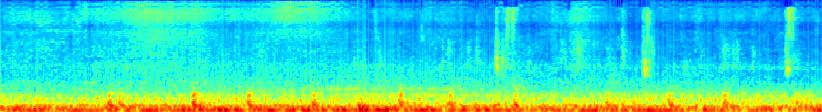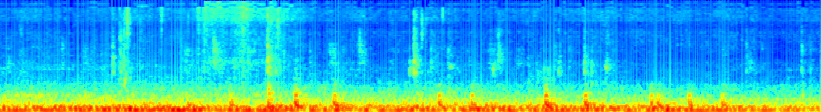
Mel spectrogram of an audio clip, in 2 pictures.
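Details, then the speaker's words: Honda Freed on the road: sharp, loud irregular tek-tek knocking from the front end over low road rumble while driving; suspension/rack steer suspected, being serviced, not confirmed. "nah kan ada bunyi tek tek ini kenceng banget soalnya bunyinya mudah-mudahan kedengeran ya sama teman-teman semua nih"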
